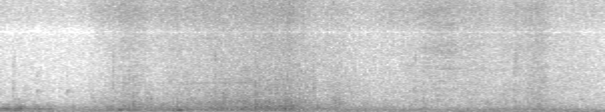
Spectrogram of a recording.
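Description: Bedding rustles softly.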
